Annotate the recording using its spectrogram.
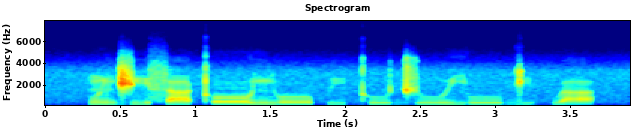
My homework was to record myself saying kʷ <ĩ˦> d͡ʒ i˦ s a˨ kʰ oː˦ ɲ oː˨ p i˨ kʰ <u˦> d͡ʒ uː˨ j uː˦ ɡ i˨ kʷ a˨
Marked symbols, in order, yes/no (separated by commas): yes, no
